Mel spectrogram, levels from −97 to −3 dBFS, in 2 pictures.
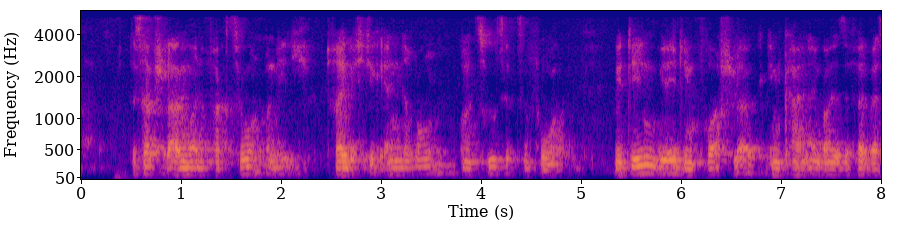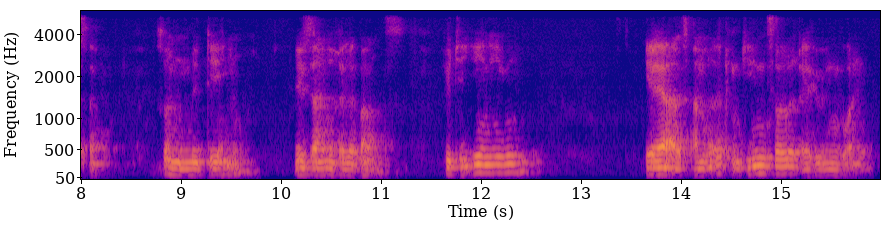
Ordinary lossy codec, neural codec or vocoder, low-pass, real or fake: none; codec, 16 kHz, 2 kbps, FunCodec, trained on Chinese and English, 25 frames a second; 5.4 kHz; fake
